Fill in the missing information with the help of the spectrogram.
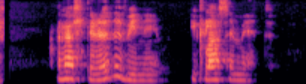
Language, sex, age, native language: Icelandic, female, 12, Icelandic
